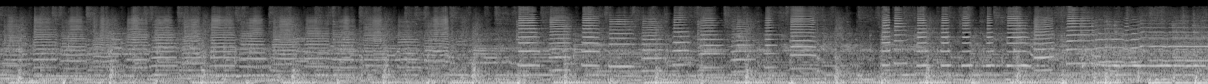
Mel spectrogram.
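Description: A live band playing an instrumental passage: acoustic and electric guitars over a steady drum beat, with a trumpet playing toward the end.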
